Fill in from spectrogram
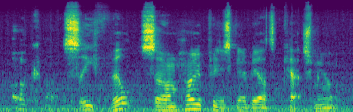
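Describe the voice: A man speaks at a moderate pace with lively intonation. Background noise is clearly audible.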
